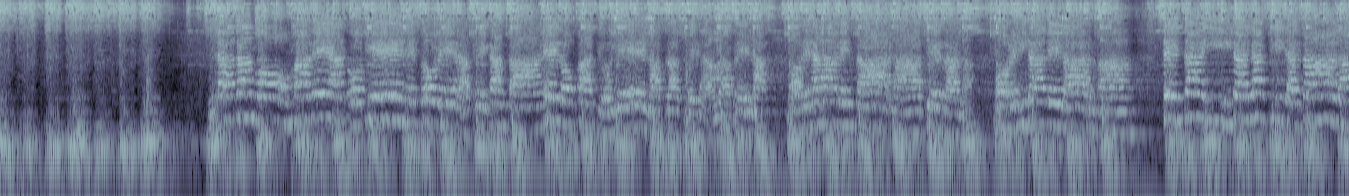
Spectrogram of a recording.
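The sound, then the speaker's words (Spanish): A Christmas carol sung by a group of voices over a steady low zambomba drone and jingling tambourine, with no guitar, the music loud and continuous throughout. “Una zambomba y pandereta. Y no hay guitarra.”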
